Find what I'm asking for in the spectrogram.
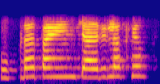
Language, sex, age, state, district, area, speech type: Odia, female, 30-45, Odisha, Dhenkanal, rural, conversation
